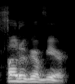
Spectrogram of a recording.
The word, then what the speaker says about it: photogravure: it's a French word, photogravure.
